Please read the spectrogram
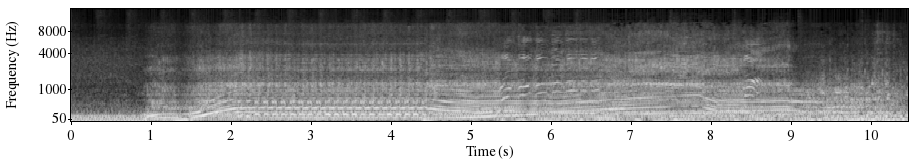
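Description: Jaguar F-Type engine heard from inside the cabin at a drag-race launch. It revs up quickly and is held at steady high revs, then the pitch dips as the car pulls away. It climbs steadily under hard acceleration and falls sharply at an upshift near the end.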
